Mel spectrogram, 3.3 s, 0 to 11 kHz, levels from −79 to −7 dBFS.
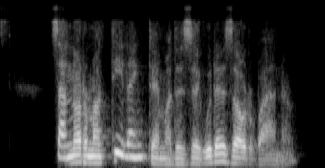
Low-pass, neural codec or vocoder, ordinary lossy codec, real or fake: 7.2 kHz; codec, 16 kHz, 0.5 kbps, X-Codec, HuBERT features, trained on LibriSpeech; Opus, 16 kbps; fake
